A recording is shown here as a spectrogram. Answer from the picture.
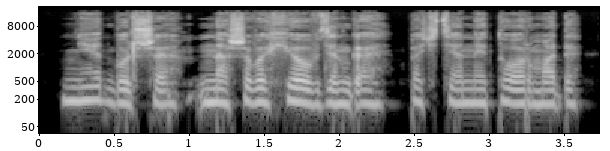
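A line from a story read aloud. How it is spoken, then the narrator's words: Hoarse voice. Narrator (Russian): хрипло проговорил Сигурд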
